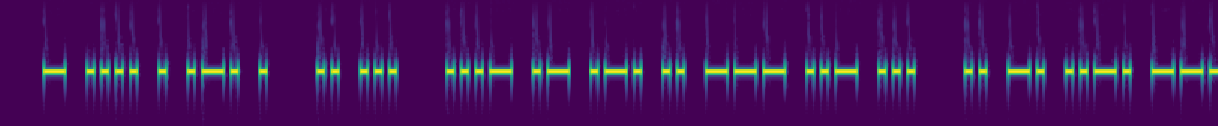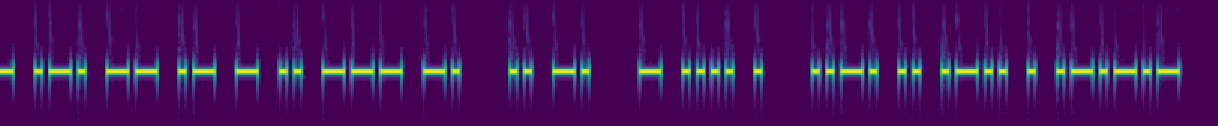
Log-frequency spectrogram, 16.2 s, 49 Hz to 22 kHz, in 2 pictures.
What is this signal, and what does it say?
Morse code, heard as a keyed tone, about 25 wpm, 700 Hz. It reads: THERE IS VARIOUS INFORMATION IN THE FILE.
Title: Sentences from Top 1000 Words - Review Part 4 - 25wpm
